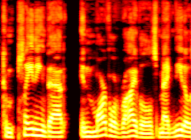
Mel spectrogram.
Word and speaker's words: Magneto: that in Marvel Rivals Magneto says it with a hard G and they really upset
